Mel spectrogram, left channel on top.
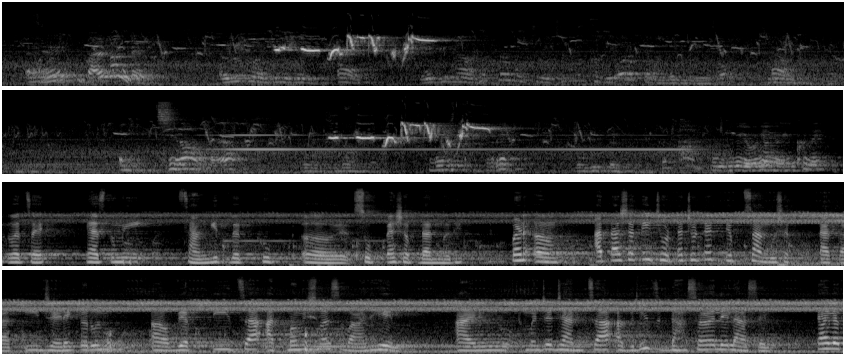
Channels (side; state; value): both; different; correlation 0.00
